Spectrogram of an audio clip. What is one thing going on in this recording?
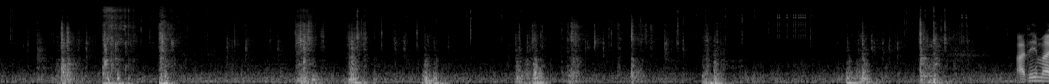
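Short knocks and clicks sound now and then as items are moved about in a game.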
